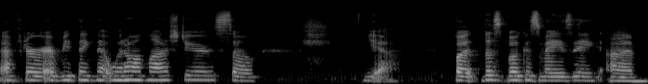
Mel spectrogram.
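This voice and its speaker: A woman's somewhat breathy voice at a fairly slow pace, flat and monotone, with long, frequent pauses. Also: medium pitch for a woman. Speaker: book reviewer. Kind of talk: casual talk to camera.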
